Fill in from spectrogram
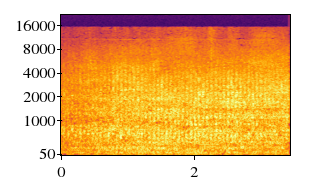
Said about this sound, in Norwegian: Dette helikopter lagde jo et voldsomt bråk. Jeg må si at denne lyden av helikopteren gir meg en ubehag. Det lyden av død og fordervelse, enten du ved fronten av Ukraina eller andre steder.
